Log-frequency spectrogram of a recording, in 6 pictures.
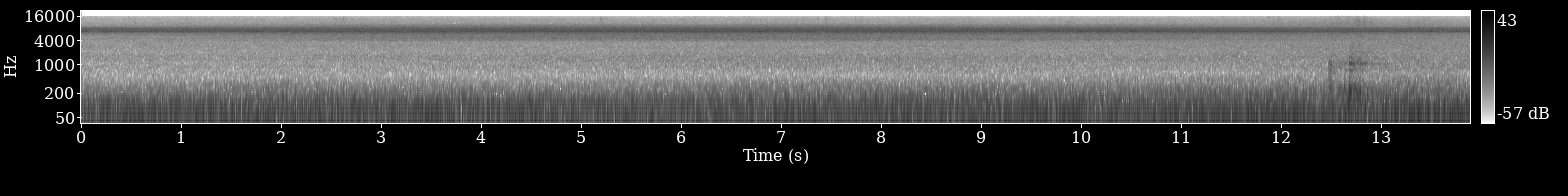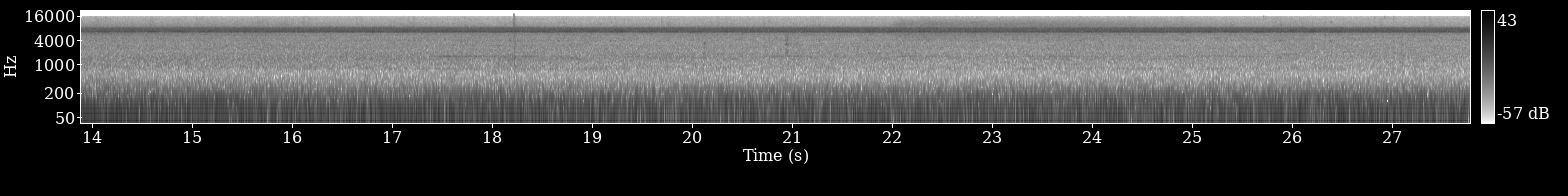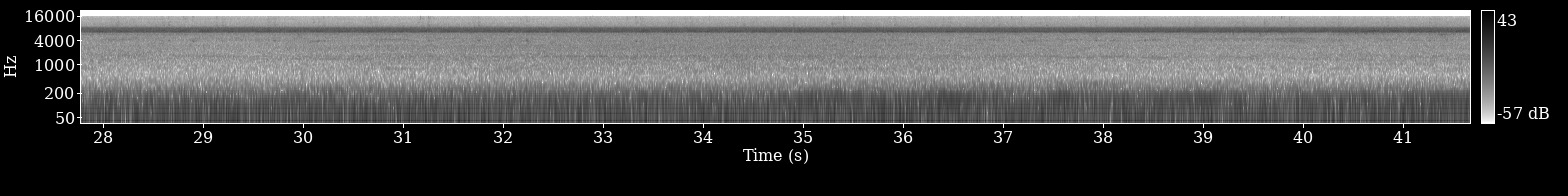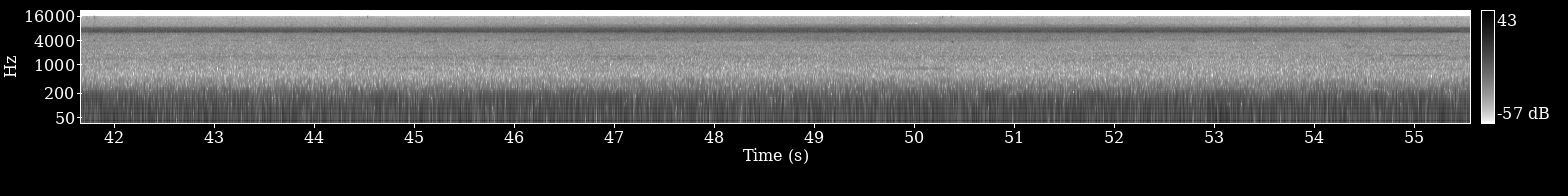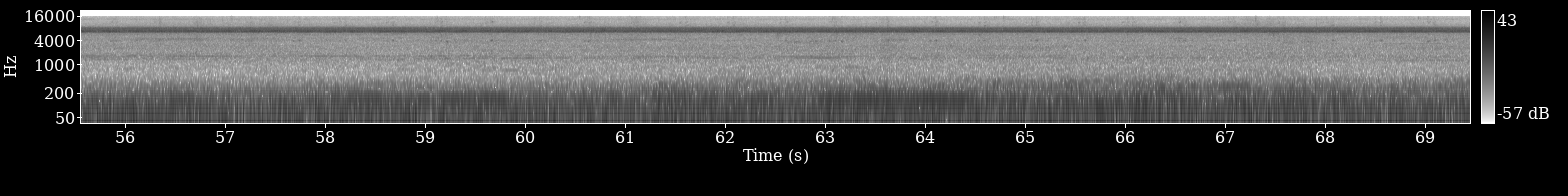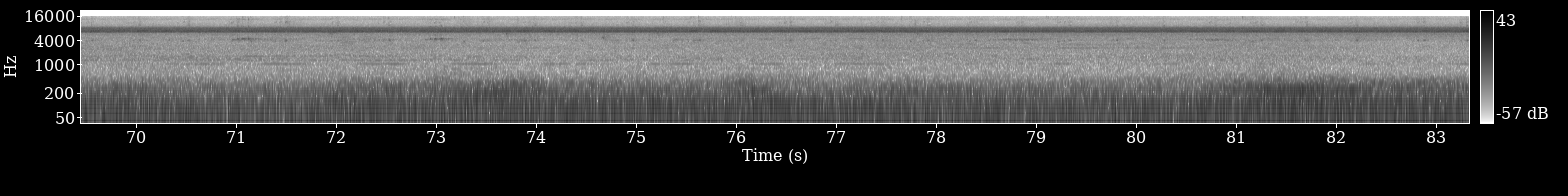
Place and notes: Paulding Ave, Northvale, NJ, USA - Neighborhood Ambience
This is a recording of the general ambience surrounding the neighborhood, as captured from a house on Paulding Avenue. Insects are heard throughout the recording, along with the occasional car, planes passing overhead, and the droning of a leaf blower in the background.
[Tascam Dr-100mkiii w/ Primo EM-272 omni mics]
Bergen County, New Jersey, United States, 24 August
